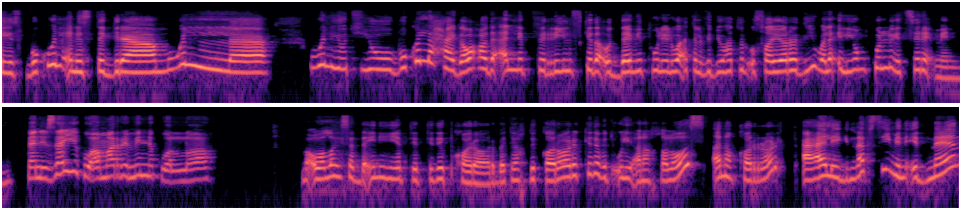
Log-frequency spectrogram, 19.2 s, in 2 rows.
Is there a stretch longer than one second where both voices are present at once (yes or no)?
no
